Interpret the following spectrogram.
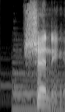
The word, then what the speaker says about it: Shini: uh by the way is your name pronounced shiny or shinny Shin shiny Shin shinny okay I got to I got to make sure I get that right it's it's the Japanese gotcha okay my my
